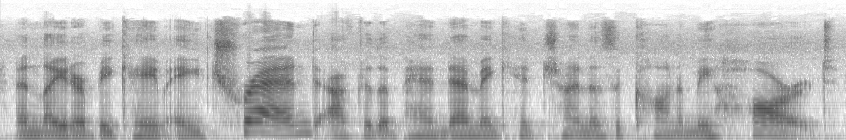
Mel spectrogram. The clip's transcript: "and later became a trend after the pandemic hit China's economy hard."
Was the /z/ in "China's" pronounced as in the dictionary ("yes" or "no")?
yes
